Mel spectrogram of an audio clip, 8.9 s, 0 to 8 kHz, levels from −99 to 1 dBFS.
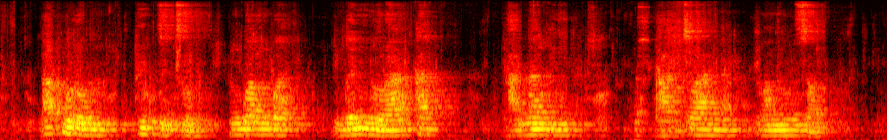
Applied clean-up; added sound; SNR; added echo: neural separator model SepFormer DNS4.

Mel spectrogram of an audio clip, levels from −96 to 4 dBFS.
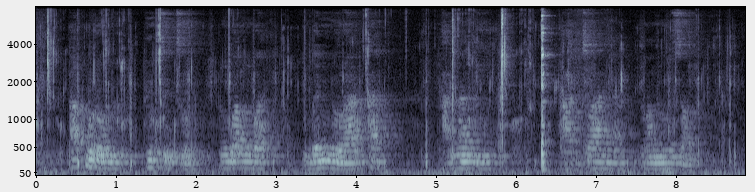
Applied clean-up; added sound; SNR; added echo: none; Chewing, mastication; -1 dB; reverberation time 0.8 s.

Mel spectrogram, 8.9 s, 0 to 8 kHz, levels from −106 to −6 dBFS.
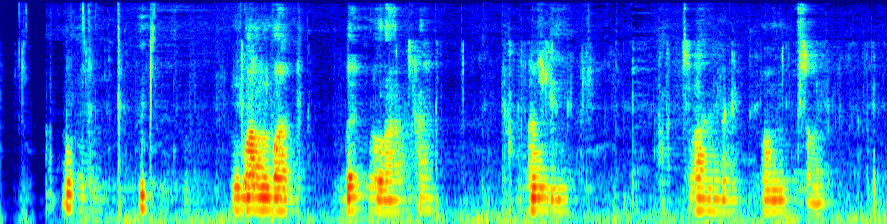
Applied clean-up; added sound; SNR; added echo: neural mask model DeepFilterNet 3.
